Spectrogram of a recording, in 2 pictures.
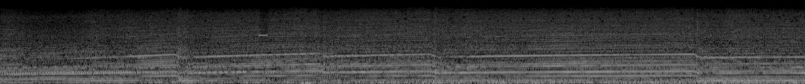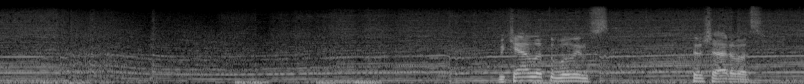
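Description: A racing car engine whines at high revs, rising and dropping sharply with each gear change.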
